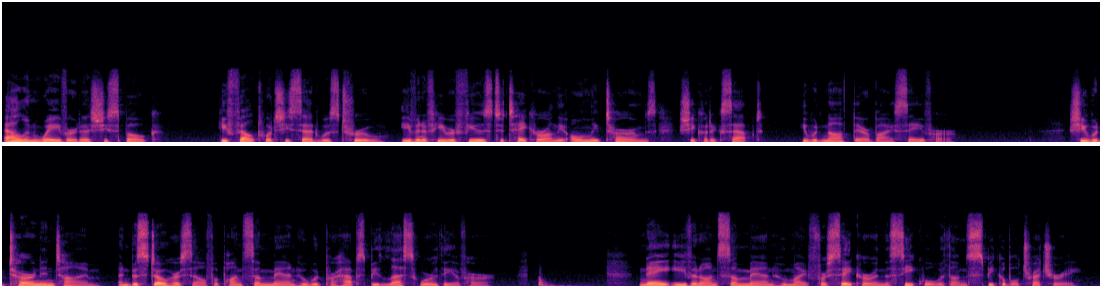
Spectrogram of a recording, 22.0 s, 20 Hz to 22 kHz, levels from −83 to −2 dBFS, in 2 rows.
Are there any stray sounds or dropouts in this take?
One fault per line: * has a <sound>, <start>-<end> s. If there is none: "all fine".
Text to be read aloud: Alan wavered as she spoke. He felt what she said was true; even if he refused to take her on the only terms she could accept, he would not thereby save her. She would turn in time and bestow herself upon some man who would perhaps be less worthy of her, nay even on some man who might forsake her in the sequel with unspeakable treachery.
* has a thud, 16.4-16.9 s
